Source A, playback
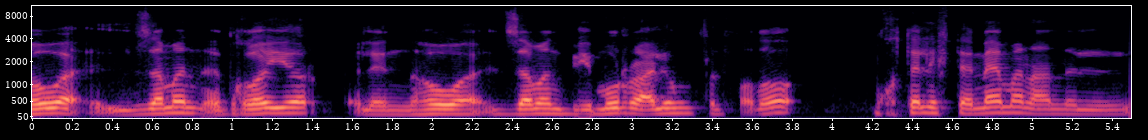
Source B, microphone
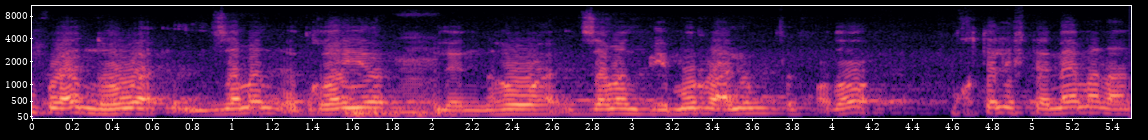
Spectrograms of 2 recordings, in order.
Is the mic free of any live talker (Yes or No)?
No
